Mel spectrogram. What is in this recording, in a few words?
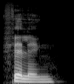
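"filling", British English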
